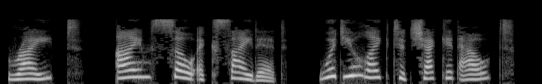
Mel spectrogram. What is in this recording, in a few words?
low; studying abroad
